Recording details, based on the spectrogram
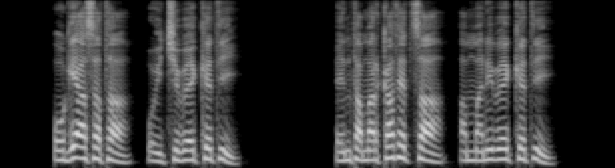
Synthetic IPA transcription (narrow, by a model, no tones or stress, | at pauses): ʔɔɡɛɐsɐt̪ɐɔjt͡ʃːɪbe̞ːkːɛt̪i | ʔɪnt̪ːɐmɐɾkːɐt̪ɛt͡sːaːɐmːɐnɪbe̞ːkːɛt̪i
